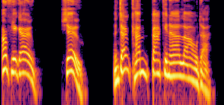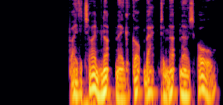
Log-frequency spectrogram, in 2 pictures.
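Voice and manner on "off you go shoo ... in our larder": bossy mouse, less squeaky than the first; second mouse voice. A narrator's reading. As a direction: shoo them off in a high scolding voice. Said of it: "another voice, deeper than the first".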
